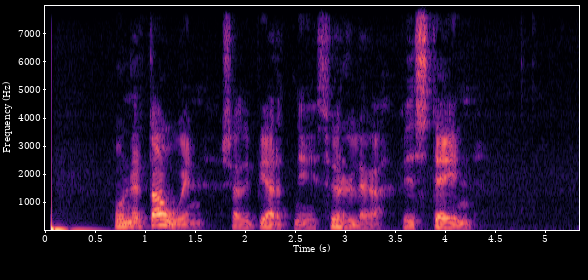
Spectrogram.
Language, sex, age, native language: Icelandic, male, 60-69, Icelandic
